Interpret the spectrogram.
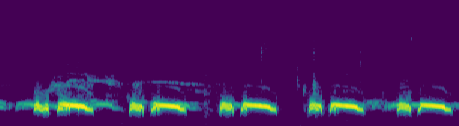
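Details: Spotted dove giving thúc gù cooing, called well-structured and sweet-voiced: low coo phrases repeat about once a second, each a short dipping note followed by a drawn-out coo that slides downward, steady and clear.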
